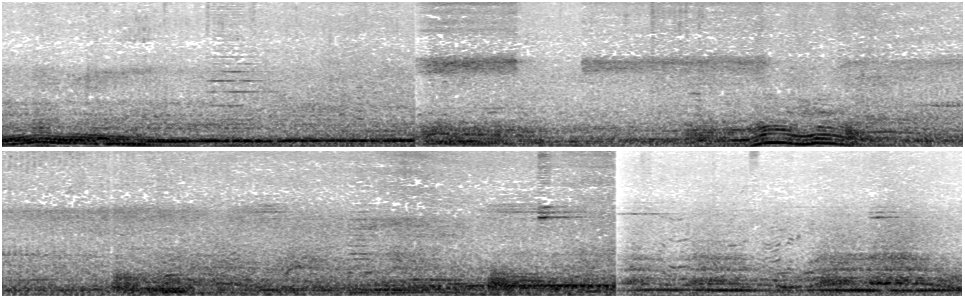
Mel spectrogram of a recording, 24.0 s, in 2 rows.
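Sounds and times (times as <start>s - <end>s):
motorbikes passing: 0.0s - 24.0s
street traffic: 0.0s - 24.0s
supercar engine revving: 8.6s - 12.6s, 13.2s - 15.0s, 20.4s - 24.0s.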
